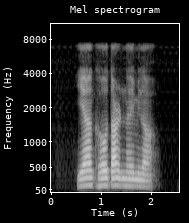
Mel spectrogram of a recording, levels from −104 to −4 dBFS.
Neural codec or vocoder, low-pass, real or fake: codec, 16 kHz, 0.4 kbps, LongCat-Audio-Codec; 7.2 kHz; fake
